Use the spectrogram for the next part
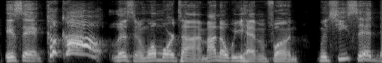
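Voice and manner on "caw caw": short, very high, loud crow; mimicked two-note rooster call. Comic imitating the rooster she spoke over, crowing. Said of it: "Did you hear the rooster".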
